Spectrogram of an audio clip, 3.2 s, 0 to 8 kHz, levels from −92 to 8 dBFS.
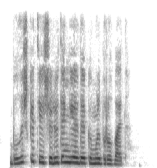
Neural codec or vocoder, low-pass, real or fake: none; 7.2 kHz; real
